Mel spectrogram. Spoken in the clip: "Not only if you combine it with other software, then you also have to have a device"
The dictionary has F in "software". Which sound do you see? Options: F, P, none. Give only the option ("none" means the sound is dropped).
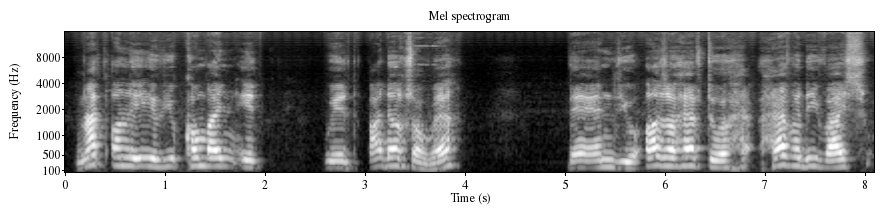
none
